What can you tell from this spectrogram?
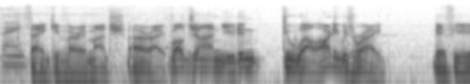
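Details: Adult male speaker; normal speech.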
